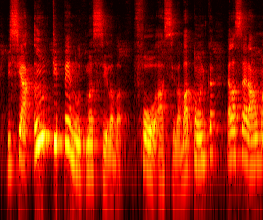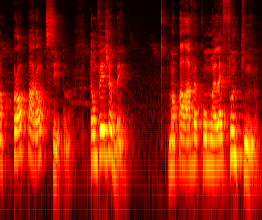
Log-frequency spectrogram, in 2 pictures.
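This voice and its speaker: Lively Brazilian male teacher, echoey room. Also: on the high side. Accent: Brazilian Portuguese. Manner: patient, stresses syllables loudly in examples. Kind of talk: grammar lesson for children.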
